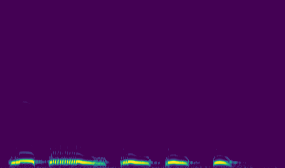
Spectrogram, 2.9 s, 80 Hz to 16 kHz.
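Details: Spotted dove of a local Indonesian kuk 3 type cooing loudly: a short hoot, a long sustained coo, then three clipped, evenly spaced soft hoots, all mellow and low.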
